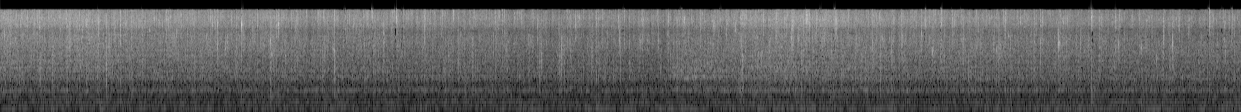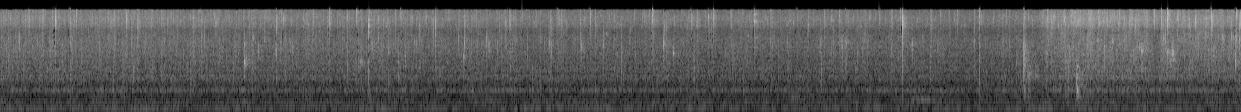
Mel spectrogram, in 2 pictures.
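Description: Potato-and-paneer tikkis shallow-frying in hot oil in a pan: a steady sizzle dotted with small crackles and pops, with a few sharper crackles near the end.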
